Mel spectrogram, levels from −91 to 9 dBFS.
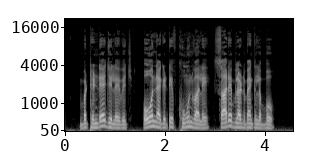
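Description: Nothing in this short bit of speech stands out as a technical problem, so there's no fault to point to here.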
